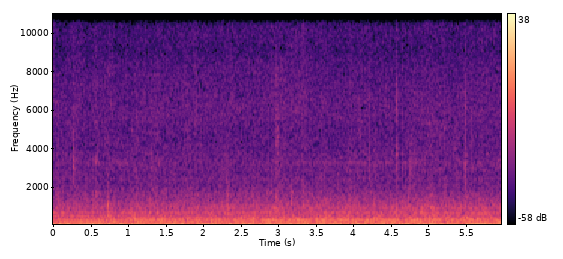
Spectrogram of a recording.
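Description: Chevrolet Niva engine running steadily as the SUV drives along a rough grassy track, heard from inside the cabin as a low, even rumble with a few faint knocks from the body.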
